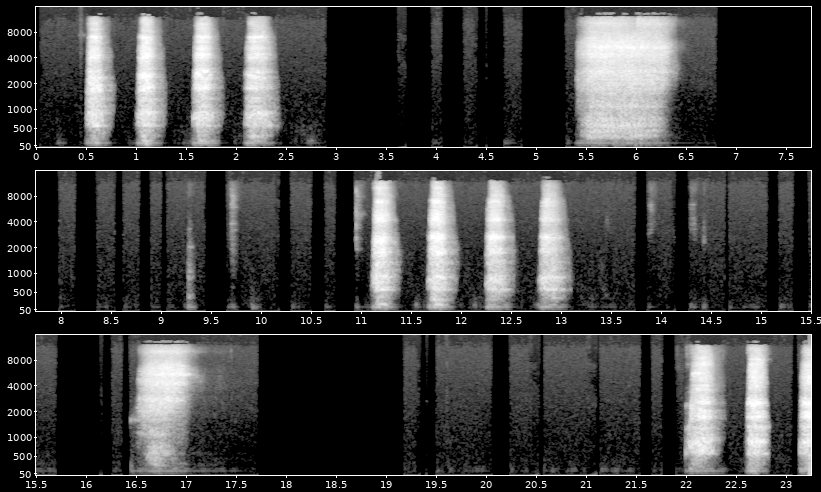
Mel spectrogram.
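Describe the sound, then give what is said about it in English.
Staccato breathing on the exhale: groups of four short, sharp exhaled puffs alternate with a single longer breath, and the cycle repeats several times with clear silence between. “Now we're going to add some staccato on the exhale.”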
